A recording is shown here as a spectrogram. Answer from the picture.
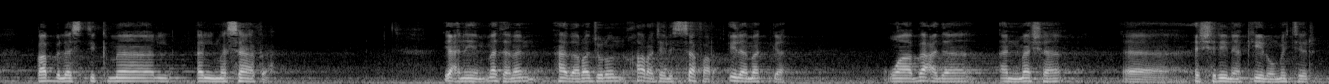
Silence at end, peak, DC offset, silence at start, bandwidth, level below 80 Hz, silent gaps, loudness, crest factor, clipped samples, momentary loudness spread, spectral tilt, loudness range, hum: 0 s; -4 dBFS; under 0.1%; 0 s; 8 kHz; -42 dBFS; none; -22 LUFS; 18 dB; under 0.1%; 20 LU; -6 dB/octave; 2 LU; none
